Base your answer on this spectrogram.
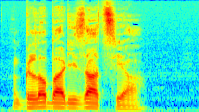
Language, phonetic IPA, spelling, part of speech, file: Polish, [ˌɡlɔbalʲiˈzat͡sʲja], globalizacja, noun, Pl-globalizacja.ogg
